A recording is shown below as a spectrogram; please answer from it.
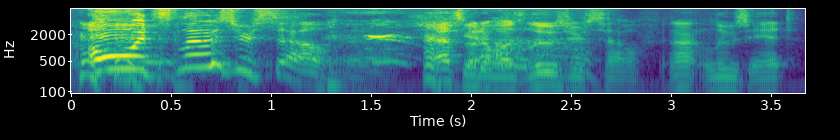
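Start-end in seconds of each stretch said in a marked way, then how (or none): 0.0-1.3 high, loud burst with laughter; excited recognition. Acted. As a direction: blurt it out, thrilled to recognize it. Acts sudden recognition of the song.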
